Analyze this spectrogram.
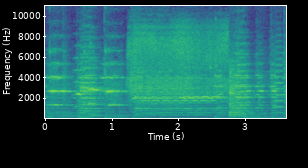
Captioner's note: hisses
